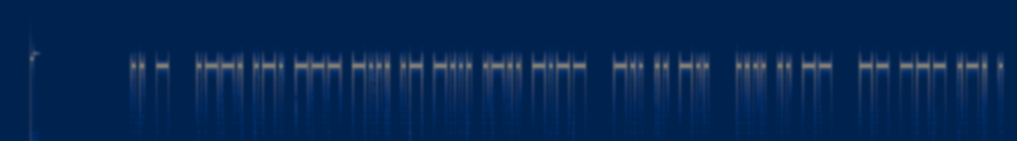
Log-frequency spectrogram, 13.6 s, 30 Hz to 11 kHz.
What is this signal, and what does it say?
Morse code, heard as a keyed tone, about 22 wpm, 700 Hz. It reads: IT PROBABLY DID HIM MORE
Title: Sentences from Top 1000 Words - Review Part 4 - 22wpm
